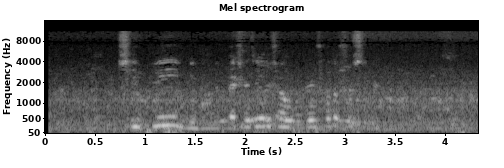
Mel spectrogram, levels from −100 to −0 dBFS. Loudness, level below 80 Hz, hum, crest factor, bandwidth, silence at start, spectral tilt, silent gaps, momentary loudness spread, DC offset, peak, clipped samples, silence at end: -33 LUFS; -56 dBFS; none; 16 dB; 11.5 kHz; 0.05 s; -5.5 dB/octave; none; 17 LU; under 0.1%; -18 dBFS; under 0.1%; 0 s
